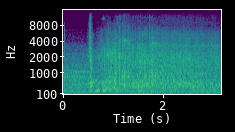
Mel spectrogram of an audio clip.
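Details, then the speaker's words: 2004 Peterbilt 387 semi with a 475 hp single-turbo C15 Caterpillar diesel, recorded under the hood: a short crank, then it fires at once and holds a steady, even idle with no stumbling. Normal clean start. "you can hear, it's starting right up."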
